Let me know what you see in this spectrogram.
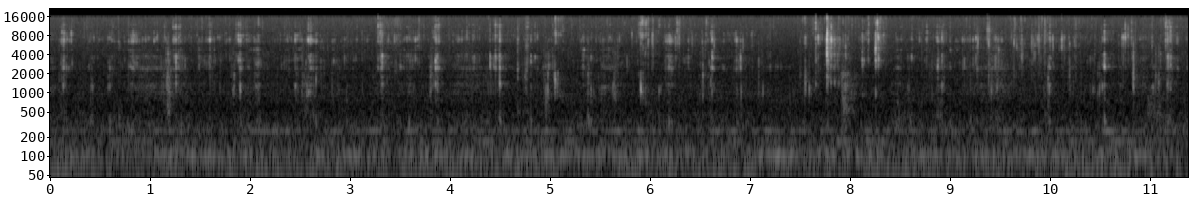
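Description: Close-miked chewing and mouth sounds of someone eating, with scattered small clicks and scrapes of a metal fork in the food on a plate, over a steady low hum.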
